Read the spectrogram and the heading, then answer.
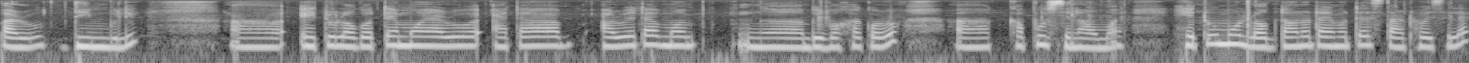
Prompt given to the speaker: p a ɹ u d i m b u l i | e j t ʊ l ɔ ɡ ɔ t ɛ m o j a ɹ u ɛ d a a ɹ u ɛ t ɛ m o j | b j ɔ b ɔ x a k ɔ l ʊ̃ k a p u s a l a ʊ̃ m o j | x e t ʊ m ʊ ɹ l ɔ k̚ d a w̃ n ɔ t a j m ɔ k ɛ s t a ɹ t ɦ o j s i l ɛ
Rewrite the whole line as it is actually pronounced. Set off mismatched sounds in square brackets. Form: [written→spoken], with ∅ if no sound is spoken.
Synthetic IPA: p a ɹ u d i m b u l i | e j t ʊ l ɔ ɡ ɔ t ɛ m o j a ɹ u ɛ [d→t] a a ɹ u ɛ t [ɛ→a] m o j | b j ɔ b ɔ x a k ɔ [l→ɹ] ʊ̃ k a p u s [a→i] l a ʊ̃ m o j | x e t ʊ m ʊ ɹ l ɔ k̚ d a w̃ n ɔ t a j m ɔ [k→t] ɛ s t a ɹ t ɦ o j s i l ɛ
